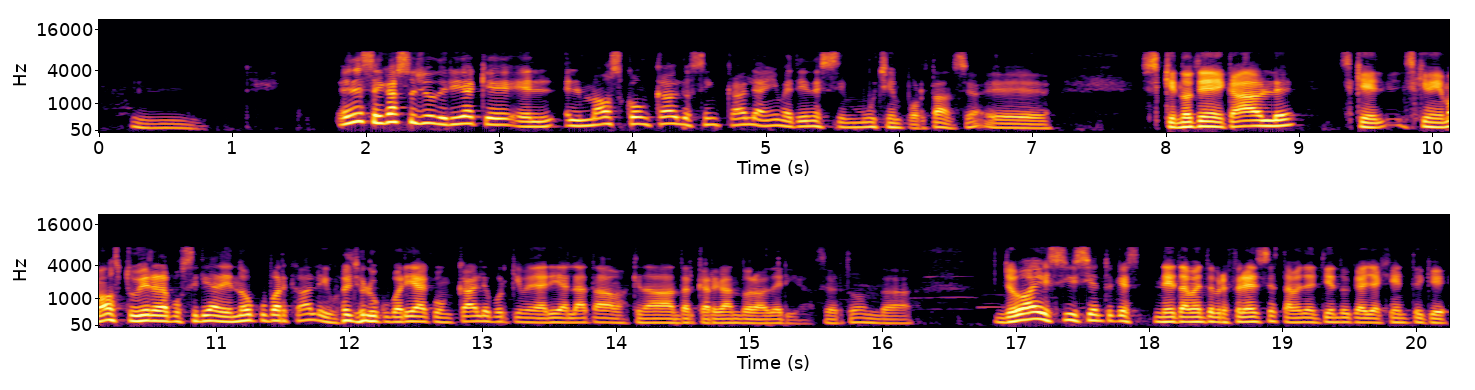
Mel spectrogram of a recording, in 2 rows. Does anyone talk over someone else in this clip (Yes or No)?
No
